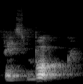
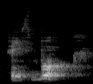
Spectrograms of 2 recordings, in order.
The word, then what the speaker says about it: Facebook: Again, notice that it's always the last syllable that is the most stressed.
